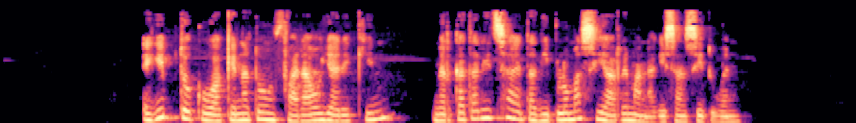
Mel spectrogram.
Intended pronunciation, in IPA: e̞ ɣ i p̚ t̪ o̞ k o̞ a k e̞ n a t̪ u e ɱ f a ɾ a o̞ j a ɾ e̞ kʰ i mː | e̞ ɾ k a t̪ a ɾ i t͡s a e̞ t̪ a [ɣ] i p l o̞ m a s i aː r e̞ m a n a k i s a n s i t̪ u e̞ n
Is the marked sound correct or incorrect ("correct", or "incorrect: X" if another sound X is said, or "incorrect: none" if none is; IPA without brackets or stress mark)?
incorrect: ð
